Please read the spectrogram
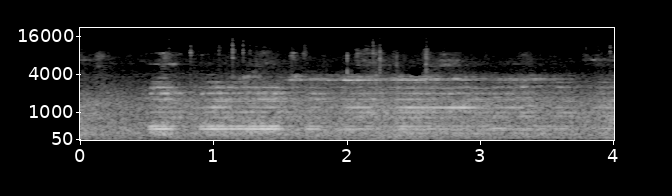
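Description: Faint vehicle horns held in a long, steady two-note blast that starts about half a second in and fades near the end: cars honking out on the highway.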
